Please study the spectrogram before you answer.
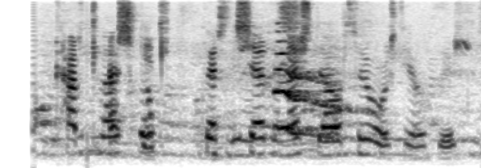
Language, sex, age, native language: Icelandic, female, 11, Icelandic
